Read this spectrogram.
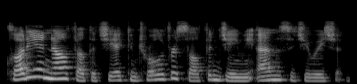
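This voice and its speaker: A woman teacher reading a chapter book aloud to children in an expressive, dramatizing manner. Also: medium pitch, a little fast. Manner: animated, dramatizes dialogue.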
